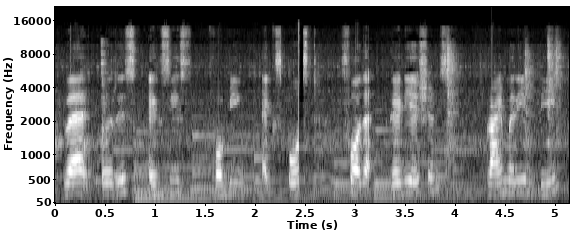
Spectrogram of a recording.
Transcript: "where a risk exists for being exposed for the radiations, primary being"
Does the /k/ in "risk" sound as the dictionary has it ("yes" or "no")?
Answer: yes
